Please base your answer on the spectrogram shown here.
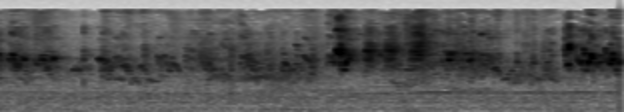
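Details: Several pet budgerigars at play, flying and chirping, a continuous scratchy warble punctuated by brighter whistled chirps and short squawks.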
